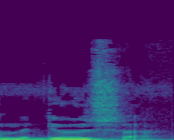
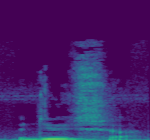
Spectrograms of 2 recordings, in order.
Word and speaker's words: Medusa: I를 대문자 같이 생겼는데 소문자 크기로 쓰는 거는 영어 발음 중에 제일 편한 발음이에요. 미도, 이도 아니고 어도 아니고 우도 아니고 그냥 가장 편하게 하는 거야. 그래서 Medusa 여기에 들어갔으니까 요거는 높여야죠. Medusa 이렇게.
